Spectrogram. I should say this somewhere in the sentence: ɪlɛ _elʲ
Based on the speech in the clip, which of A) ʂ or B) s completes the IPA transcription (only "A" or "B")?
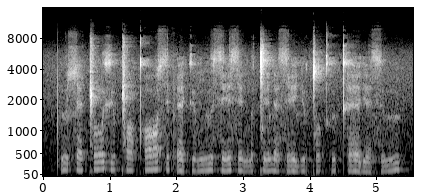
B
